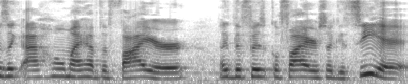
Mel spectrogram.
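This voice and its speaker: Over noticeable background noise, a woman with a fairly high pitch talks at a very fast pace with ordinary pitch variation. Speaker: cooking student vlogger. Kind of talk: casual self-assessment monologue. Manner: loud; rambling with many fillers.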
